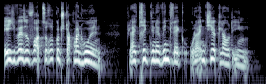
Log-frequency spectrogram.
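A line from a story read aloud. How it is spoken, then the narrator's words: Angry yelling. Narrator (German): brüllt sie mich an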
